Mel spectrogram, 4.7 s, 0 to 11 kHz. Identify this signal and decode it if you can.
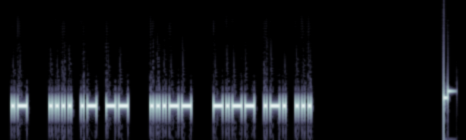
Morse code, heard as a keyed tone, about 39 wpm, 700 Hz. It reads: A HAM 3 YRS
